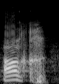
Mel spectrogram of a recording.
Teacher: अलिफ खा ज़बर अख अलिफ लगा कर पढ़ने से मालूम चला खा हल्क के ऊपर वाले हिस्से से अदा होता है।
